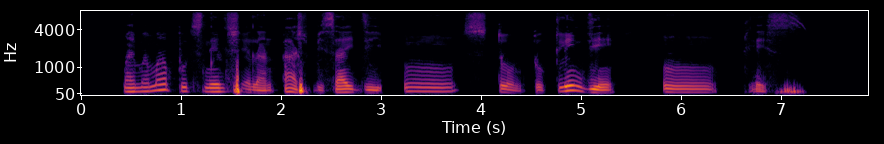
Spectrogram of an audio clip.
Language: Nigerian Pidgin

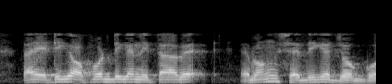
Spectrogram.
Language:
Bangla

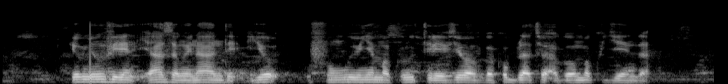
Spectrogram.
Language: Kinyarwanda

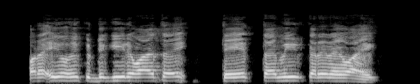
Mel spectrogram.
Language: Sindhi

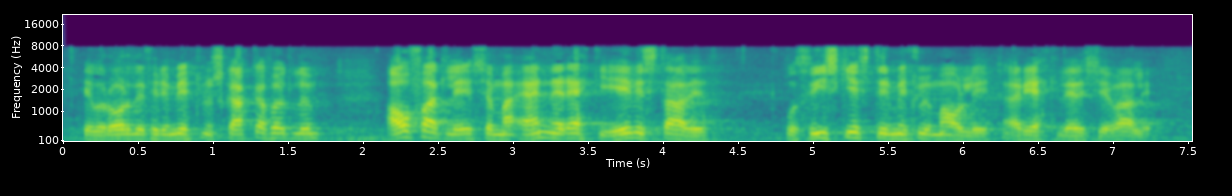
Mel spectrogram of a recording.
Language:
Icelandic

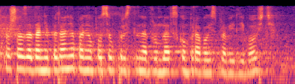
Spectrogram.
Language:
Polish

